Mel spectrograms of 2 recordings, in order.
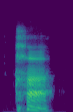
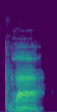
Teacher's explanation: unvoiced would be ka, and voiced is ga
